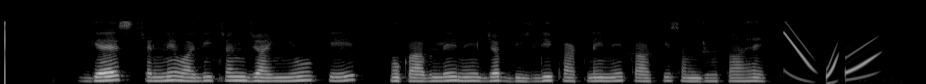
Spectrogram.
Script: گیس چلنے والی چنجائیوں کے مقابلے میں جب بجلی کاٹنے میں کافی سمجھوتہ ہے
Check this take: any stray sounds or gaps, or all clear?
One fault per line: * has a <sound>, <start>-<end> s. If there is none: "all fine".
* has a chirp, 7.8-8.8 s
